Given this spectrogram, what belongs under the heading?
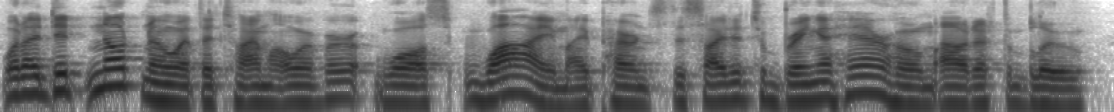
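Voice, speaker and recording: Man, mid-pitched voice, comedic storytelling, theatrical, mock-dramatic, sarcastic. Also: moderate pace, smooth. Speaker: storytelling video creator.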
